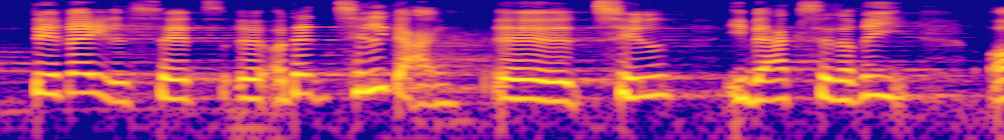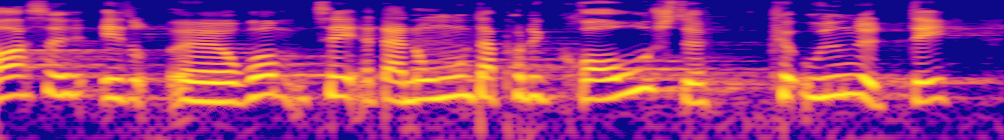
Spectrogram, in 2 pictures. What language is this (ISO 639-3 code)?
dan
